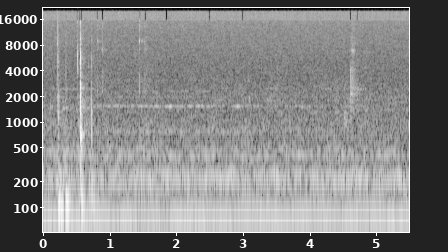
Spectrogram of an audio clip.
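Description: Computer keyboard in AutoCAD 3D, a few sharp key clicks at the start, a lone tap midway and another near the end, over a low steady hum, faint and close.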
